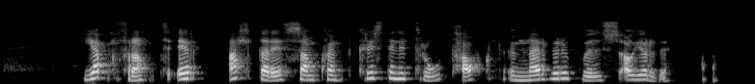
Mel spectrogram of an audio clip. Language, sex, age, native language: Icelandic, female, 30-39, Icelandic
